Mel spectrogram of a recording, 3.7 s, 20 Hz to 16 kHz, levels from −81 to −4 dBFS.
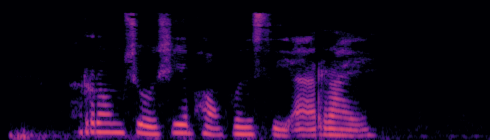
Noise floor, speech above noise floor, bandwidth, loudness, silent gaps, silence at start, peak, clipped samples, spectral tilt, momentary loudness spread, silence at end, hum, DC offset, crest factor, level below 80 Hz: -72 dBFS; 35 dB; 11.5 kHz; -37 LUFS; none; 0.05 s; -22 dBFS; under 0.1%; -5 dB/octave; 16 LU; 0.85 s; none; under 0.1%; 18 dB; -66 dBFS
